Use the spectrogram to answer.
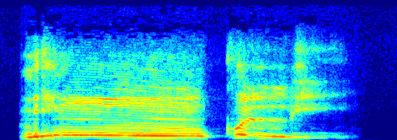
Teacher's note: nun menghadapi kaf ikhfaun hakiki dibaca dengung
